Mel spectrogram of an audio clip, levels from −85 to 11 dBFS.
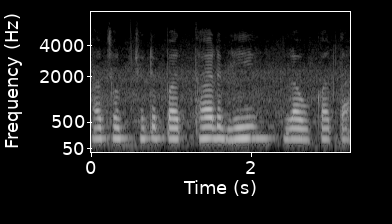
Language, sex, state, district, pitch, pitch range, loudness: Bhojpuri, female, Bihar, East Champaran, 195 Hz, 190-200 Hz, -24 LUFS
